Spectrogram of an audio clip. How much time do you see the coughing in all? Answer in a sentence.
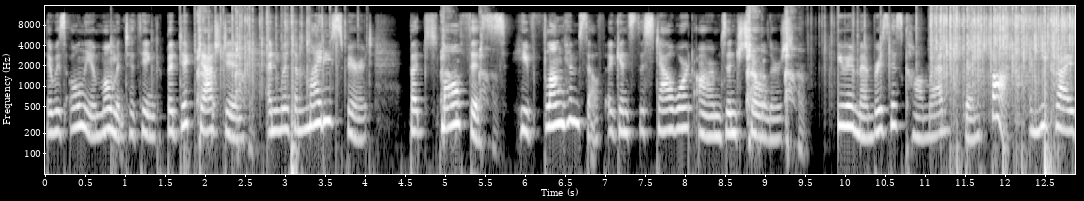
You can hear the coughing for 2 seconds altogether.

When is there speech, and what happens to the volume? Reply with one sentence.
The speech can be heard from 0.0 to 12.8 s, at a steady volume.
